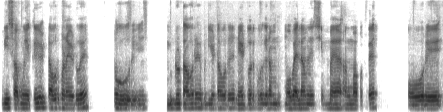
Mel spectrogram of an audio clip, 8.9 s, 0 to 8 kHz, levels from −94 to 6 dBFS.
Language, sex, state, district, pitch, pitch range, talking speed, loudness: Rajasthani, male, Rajasthan, Churu, 115 Hz, 110-120 Hz, 160 wpm, -19 LUFS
